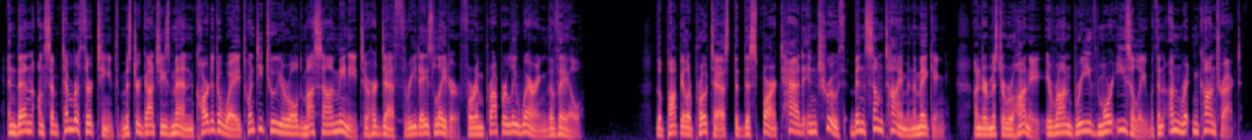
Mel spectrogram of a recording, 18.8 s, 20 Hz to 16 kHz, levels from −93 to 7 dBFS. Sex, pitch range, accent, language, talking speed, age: male, 130-180 Hz, American, English, 160 wpm, 40-59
